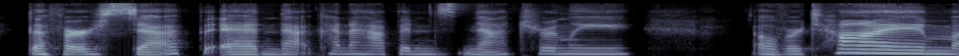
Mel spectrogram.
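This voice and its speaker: A woman speaks in a normal speaking voice with a fairly low pitch. The sound is dry and close with no echo, over a quiet background. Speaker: podcast host and spiritual coach. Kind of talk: casual personal storytelling monologue. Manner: filler-heavy casual speech.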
